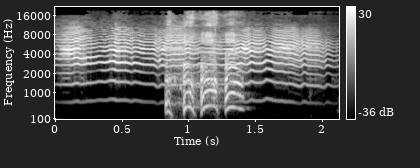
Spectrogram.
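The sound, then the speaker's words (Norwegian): A steady mosquito whine drones high and thin throughout, briefly swelling into a louder, warbling burst midway before settling back into the continuous buzz. “Hvordan høres myggen ut?”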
